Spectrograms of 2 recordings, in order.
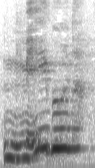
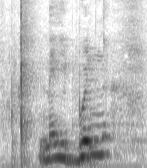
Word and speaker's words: Mabon: Donc ensuite, après Lugnasa, on a Meibun. Meibun. Donc ça s'écrit M-A-B-O-N.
